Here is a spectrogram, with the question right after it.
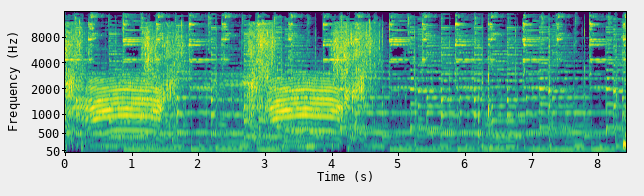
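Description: A cartoon cow moos loudly in several long, drawn-out calls over background music, with a voice speaking between the moos.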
